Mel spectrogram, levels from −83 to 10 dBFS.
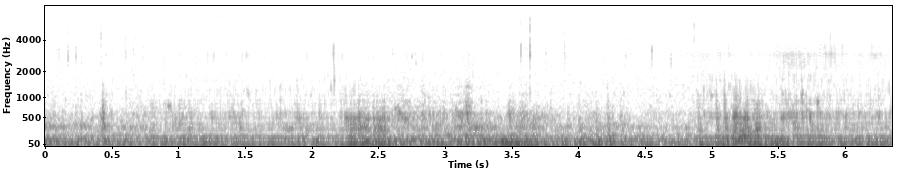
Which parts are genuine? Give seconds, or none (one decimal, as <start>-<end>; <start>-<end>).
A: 0.0-0.8; 2.4-4.9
